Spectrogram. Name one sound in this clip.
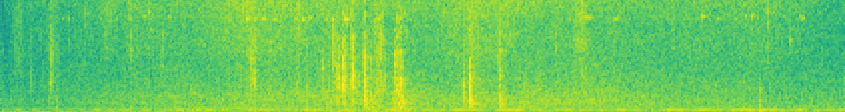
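A heavy door unlocks and swings open.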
